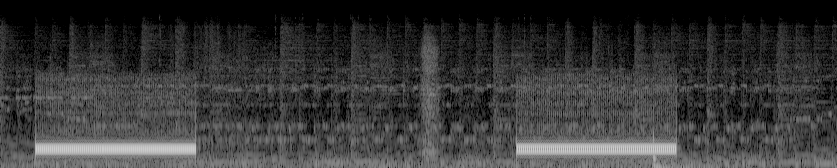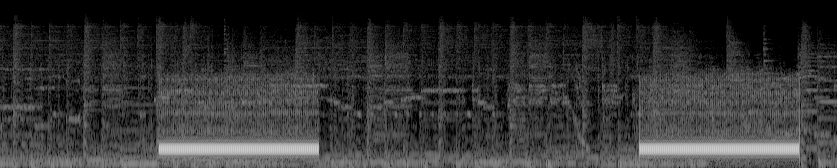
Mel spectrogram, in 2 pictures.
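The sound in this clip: A telephone rings unanswered on the line, four identical steady mid-pitched ringback tones, each about two seconds long, separated by roughly four-second gaps of near silence.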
